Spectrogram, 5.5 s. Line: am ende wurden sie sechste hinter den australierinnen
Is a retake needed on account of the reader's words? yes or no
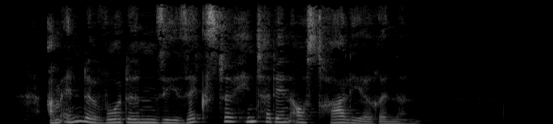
no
